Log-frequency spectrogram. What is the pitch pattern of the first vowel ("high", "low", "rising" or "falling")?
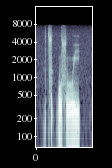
high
